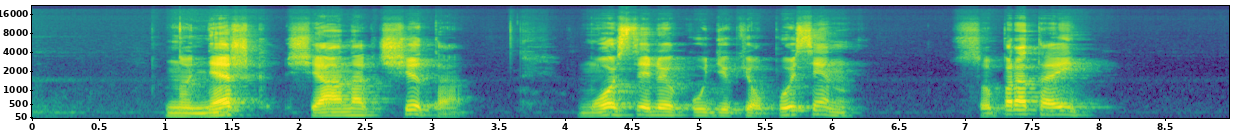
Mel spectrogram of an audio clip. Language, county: Lithuanian, Alytus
